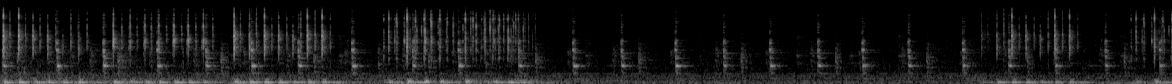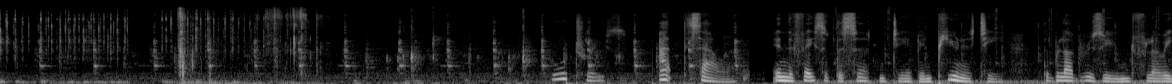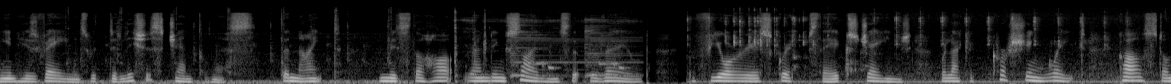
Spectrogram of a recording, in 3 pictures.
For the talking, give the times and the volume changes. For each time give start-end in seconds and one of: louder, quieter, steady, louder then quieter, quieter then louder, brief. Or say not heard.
17.2-35.1 steady.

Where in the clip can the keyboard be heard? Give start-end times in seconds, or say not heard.
0.0-5.4, 9.8-18.0.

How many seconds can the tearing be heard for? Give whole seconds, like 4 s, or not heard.
2 s.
